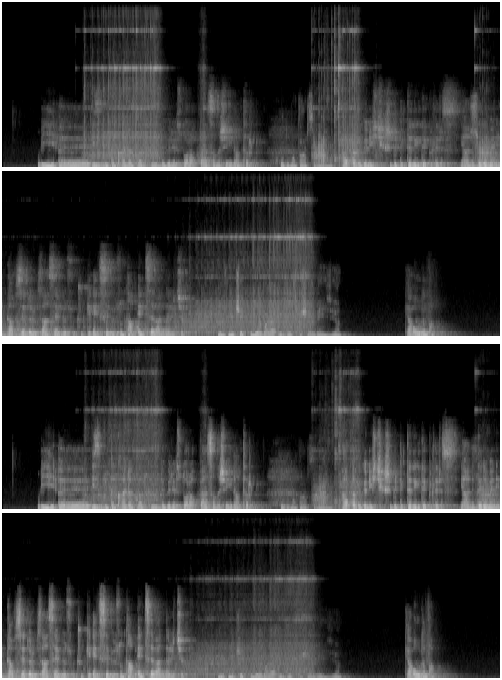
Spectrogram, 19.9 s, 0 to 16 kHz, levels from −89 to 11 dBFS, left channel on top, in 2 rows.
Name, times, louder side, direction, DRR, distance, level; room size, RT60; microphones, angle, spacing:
voice 1, 0.7-5.0 5.4-5.6 6.8-13.6 18.0-18.6, right 1 dB, 60° right, 2.2 m, -25 dB
Coin (dropping), 1.5-3.2 3.9-4.1 6.2-7.6 9.4-16.2, left 3 dB, 50° left, 2.1 m, -38 dB
voice 2, 5.6-6.7 9.4-10.5 14.3-16.7, left 3 dB, 65° left, 0.7 m, -32 dB
27.5 x 9.9 x 4.8 m
head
